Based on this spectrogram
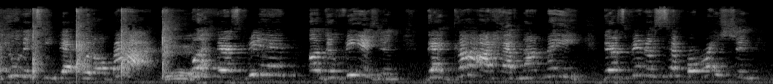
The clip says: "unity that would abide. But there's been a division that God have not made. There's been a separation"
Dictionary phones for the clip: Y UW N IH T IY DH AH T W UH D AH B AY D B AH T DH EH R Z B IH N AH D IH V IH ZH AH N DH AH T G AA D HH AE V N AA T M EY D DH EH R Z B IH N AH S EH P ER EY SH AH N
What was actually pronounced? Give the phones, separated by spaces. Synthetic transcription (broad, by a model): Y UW N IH T IY DH AH T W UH D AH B AY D B AH T DH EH R Z B IH N AH D IH V IH ZH AH N DH AH T G AA D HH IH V N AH T M EY D DH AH R Z B IH N AH S EH P ER EY SH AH N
